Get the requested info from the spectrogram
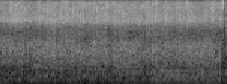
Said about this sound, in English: Can you clap for this contributor?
